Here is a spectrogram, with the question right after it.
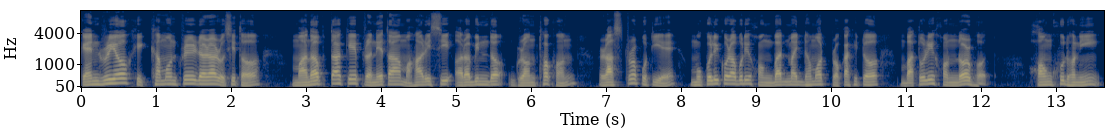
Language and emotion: Assamese, neutral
